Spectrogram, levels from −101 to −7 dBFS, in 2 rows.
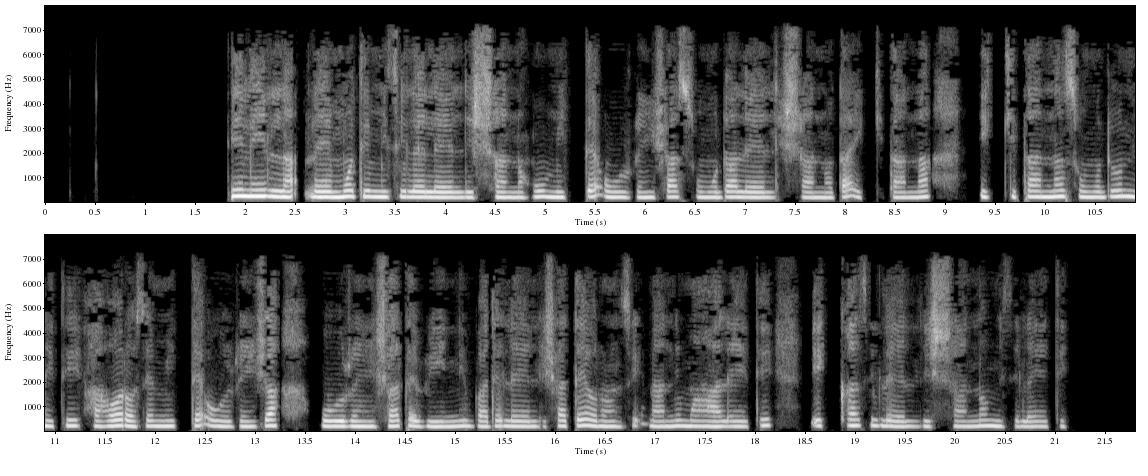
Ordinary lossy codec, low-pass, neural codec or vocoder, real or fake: MP3, 32 kbps; 7.2 kHz; codec, 24 kHz, 6 kbps, HILCodec; fake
